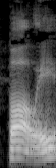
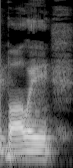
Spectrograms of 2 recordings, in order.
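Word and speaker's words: Ballie: No, this is spelled B-A-L-L-I-E. Bali, and this was at the keynote, and this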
